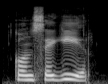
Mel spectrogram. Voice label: "conseguir", spanish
